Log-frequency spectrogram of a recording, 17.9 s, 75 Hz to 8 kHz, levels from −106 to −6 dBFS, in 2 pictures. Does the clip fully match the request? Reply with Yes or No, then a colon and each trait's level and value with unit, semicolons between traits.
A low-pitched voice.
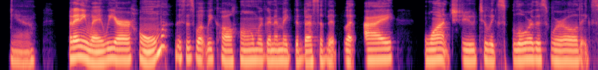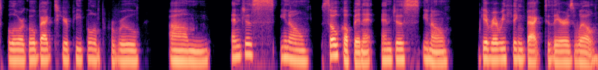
No: medium, 150 Hz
